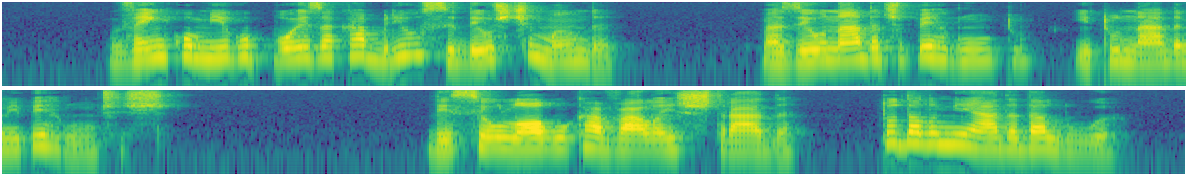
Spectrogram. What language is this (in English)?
Portuguese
